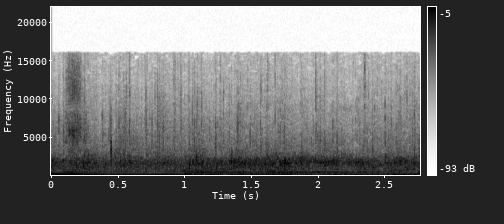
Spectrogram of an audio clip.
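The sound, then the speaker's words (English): A church audience claps together in sustained applause as a hand clap of praise to God, a dense wash of hand claps over a steady musical backdrop of held organ-like tones. “Would you give him a hand clap of praise right now?”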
